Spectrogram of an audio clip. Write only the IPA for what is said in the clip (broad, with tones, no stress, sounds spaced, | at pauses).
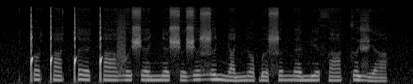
ǃ ʌ˨˦ ǃ a˨ ǃ ɛ˦˨ ǃ a˧ v ə˧ ʃ ɛ˧ ɲ ɛ˧ ʃ ə˨ ʒ ə˦ ɮ ə˦ ɲ a˨ ɲ ʌ˧ ɓ ə˨ ɬ ə˦ ŋ ɛ˧ mʲ ɛ˧ θ a˨˦ k ə˦ vʲ a˨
